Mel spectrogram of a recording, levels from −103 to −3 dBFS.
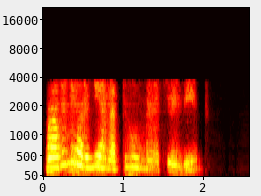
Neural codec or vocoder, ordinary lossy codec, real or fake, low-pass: codec, 44.1 kHz, 0.9 kbps, DAC; AAC, 32 kbps; fake; 3.6 kHz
